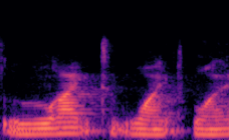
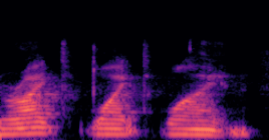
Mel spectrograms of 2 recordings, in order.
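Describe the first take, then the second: First: The first word starts with an L sound. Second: The first word starts with an R sound. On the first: The speaker calls it right. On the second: The speaker calls it wrong.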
